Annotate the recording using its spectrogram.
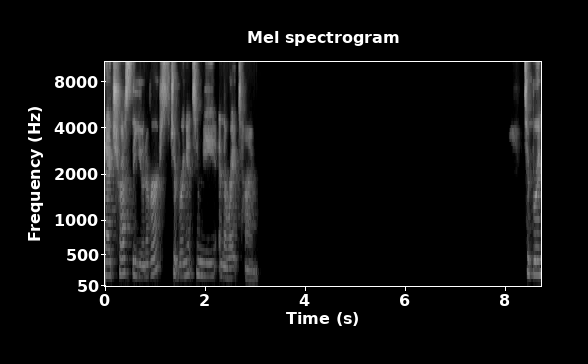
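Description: A woman speaks calmly close to the microphone.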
